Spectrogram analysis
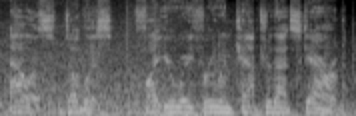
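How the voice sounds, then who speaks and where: An actor playing a resolute starship captain in a video game, giving firm, authoritative military orders. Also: male voice, fairly high pitch, lively intonation, moderate pace, very noisy, lightly acted. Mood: commanding, urgent. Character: resolute human starship captain, commanding, steady military leader. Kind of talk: dramatic video game cutscene acting.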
